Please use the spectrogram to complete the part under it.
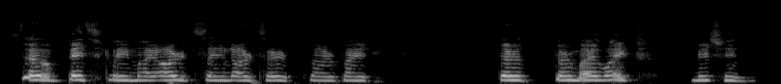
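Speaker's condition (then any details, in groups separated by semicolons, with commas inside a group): Cerebral palsy; mild left side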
